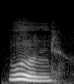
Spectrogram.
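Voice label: "wound" injury, US English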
